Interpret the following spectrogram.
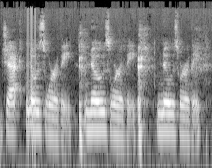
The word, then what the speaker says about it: Noseworthy: Jack Noseworthy. Noseworthy. Noseworthy. Not noteworthy, it's Noseworthy.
